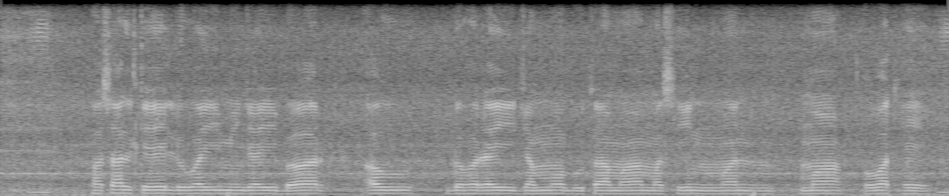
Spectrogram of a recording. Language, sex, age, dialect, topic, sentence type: Chhattisgarhi, male, 18-24, Western/Budati/Khatahi, agriculture, statement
